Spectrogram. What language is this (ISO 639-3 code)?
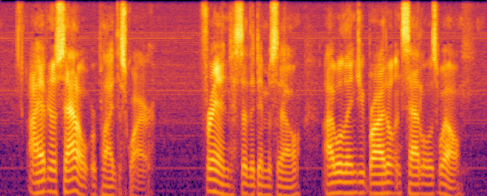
eng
